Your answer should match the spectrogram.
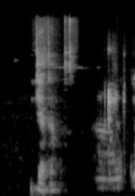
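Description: Short snatches of speech over a video call, with a click-like noise about half a second in and dead silence in between.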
